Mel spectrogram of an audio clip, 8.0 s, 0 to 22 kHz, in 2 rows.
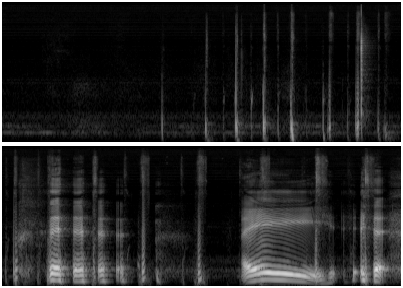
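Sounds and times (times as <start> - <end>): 
squelchy pops made by pressing palms together: 2.0 - 4.4
laughter: 4.2 - 5.6, 7.2 - 7.9
speech: 4.4 - 5.4, 6.4 - 7.9.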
